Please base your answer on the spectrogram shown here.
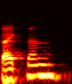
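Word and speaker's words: Dieckmann: I think it's pronounced Dyckman.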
